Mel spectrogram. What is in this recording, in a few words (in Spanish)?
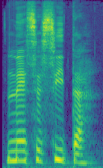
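"necesita", spanish, female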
